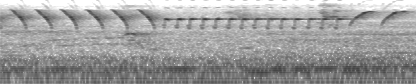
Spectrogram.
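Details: Lovebird-filled song from a green canary: quick descending whistled sweeps, then a fast level trill of tiny notes, closing with two rising, arching slurs.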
